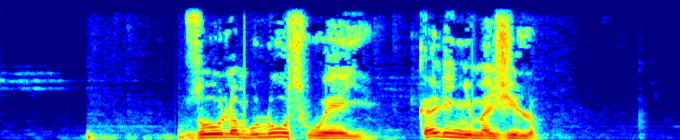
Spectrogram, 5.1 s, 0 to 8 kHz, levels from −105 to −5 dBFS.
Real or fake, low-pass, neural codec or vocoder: real; 7.2 kHz; none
